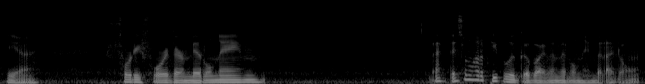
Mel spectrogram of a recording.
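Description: A man playing a teasing, easygoing boyfriend in a casual, intimate ASMR roleplay, talking in a halting, musing way. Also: deep voice, big pitch swings, creaky, warm tone, a little hiss or hum, full character voice. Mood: relaxed musing. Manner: halting, musing, chuckling delivery. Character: teasing, easygoing boyfriend chatting with his partner.

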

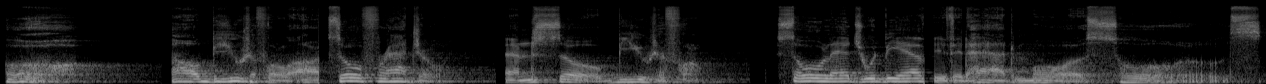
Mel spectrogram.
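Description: A man's voice: lowish voice, expressive, extremely slow, a little mellow, slightly rough, long reverb tail, heavily acted. An actor playing a proud, menacing male warrior in a fighting video game, delivering theatrical, haughty lines full of disdain for weaker foes. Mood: sinister, savouring. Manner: haughty, declamatory, dramatic.

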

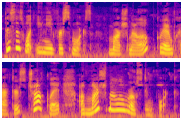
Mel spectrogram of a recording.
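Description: A woman reading a children's picture book aloud in an expressive, deliberate storytelling manner. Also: fairly high pitch, a little hiss or hum. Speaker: story time reader.

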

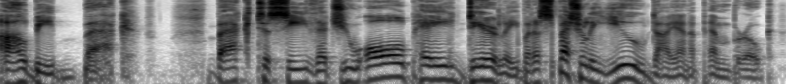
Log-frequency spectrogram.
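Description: Menacing period-drama reverend, deep and unhurried, self-righteous, taunting, preacherly. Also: male voice, big pitch swings, a bit bright, full character voice. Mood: vengeful. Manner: slow, grandiose, preacherly threatening. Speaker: actor in an audio drama. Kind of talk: period audio drama acting.

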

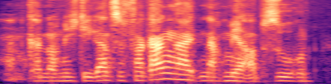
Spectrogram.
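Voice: medium pitch, quick pace, no room sound, clean studio sound, close to an everyday voice. A performer playing a secretive boy of twelve from the future in an audio drama, explaining things confidingly. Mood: troubled. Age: child character, twelve. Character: Rhonn, secretive stranded boy time traveller from the future. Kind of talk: German audio drama acting.

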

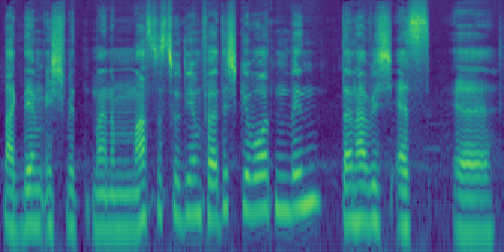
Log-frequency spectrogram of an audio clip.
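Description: A man's voice: fairly high pitch, moderate pace, darkish tone. A young man from India, speaking hesitantly.

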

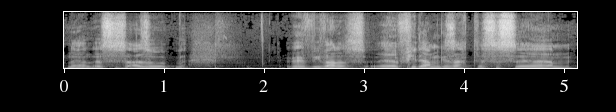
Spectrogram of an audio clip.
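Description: Male musician, thirties, lowish voice, loose hesitant interview chat. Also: little pitch movement, moderate pace, fairly bright tone. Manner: hesitant, informal slangy talk. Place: living room with instruments, indoors. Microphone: handheld microphone held close.

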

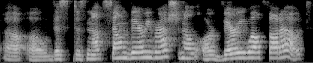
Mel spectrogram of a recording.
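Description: A woman's voice: fairly high pitch, lively intonation, moderate pace, fairly bright tone. A woman playing a strict, businesslike therapist. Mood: firm. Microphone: video call webcam.

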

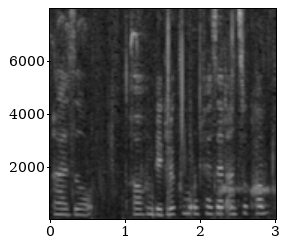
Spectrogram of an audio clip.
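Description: A woman's voice: fairly high pitch, fairly even intonation, fairly quick, noisy background, lightly acted. A woman playing a hopeful, inquisitive survivor in a horror audio drama. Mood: questioning.

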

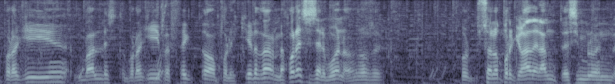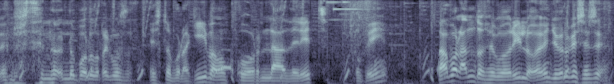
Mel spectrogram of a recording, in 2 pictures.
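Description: A young man from Spain with a Spain Spanish accent, casually commentating his own gameplay with a lingering cough, speaking into a boom mic at home. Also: a little mellow. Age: young adult. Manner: upbeat, chatty, addresses viewers directly. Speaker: gaming youtuber. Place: home gaming room with shelves of figures. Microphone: studio mic on boom arm, headset on.

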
